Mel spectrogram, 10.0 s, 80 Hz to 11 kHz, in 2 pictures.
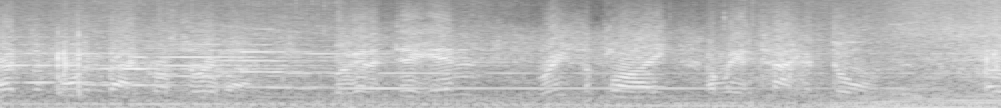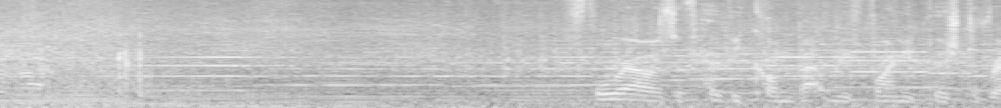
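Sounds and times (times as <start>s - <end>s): men calling out: 0.0s - 6.5s
steady low rumble: 0.0s - 8.4s
background music: 0.0s - 10.0s.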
